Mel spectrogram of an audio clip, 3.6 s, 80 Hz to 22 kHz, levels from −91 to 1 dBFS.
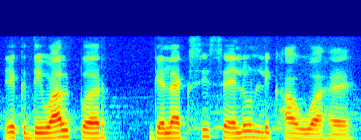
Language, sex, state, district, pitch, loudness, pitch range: Hindi, male, Jharkhand, Ranchi, 145 Hz, -18 LUFS, 140-155 Hz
